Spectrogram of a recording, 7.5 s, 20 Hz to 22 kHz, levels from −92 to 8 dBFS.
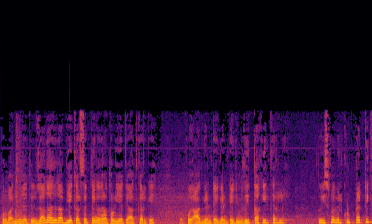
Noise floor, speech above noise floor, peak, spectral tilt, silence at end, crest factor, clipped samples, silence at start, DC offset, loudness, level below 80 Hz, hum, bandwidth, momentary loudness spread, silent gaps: -38 dBFS; 23 dB; 0 dBFS; -7 dB/octave; 0 s; 14 dB; under 0.1%; 0 s; under 0.1%; -16 LUFS; -36 dBFS; none; 11.5 kHz; 10 LU; none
